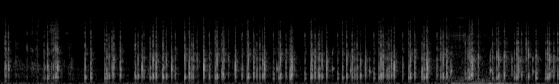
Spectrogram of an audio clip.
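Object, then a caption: Paperboard box holding a soap bar. A small paperboard Irish Spring bar-soap box with a soap bar inside is held up in both hands and tapped and scratched with long nails. Dense, rapid clicky taps and dry crinkly scratches sound close up, with very little low end and almost no ring after each touch.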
